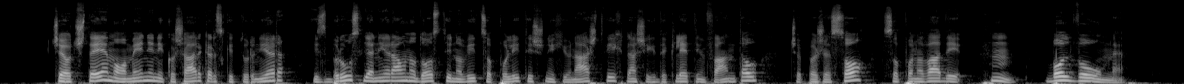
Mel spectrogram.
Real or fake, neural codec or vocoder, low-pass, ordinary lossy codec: fake; vocoder, 44.1 kHz, 128 mel bands every 512 samples, BigVGAN v2; none; none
